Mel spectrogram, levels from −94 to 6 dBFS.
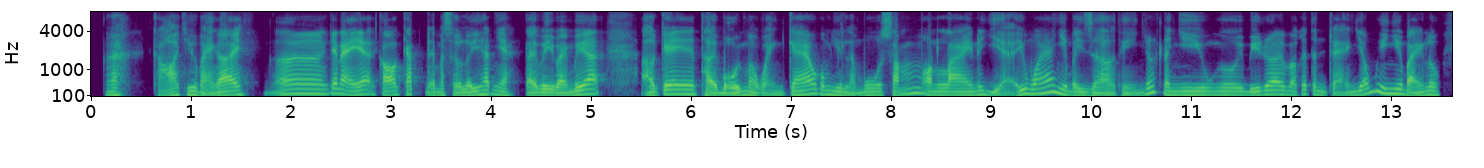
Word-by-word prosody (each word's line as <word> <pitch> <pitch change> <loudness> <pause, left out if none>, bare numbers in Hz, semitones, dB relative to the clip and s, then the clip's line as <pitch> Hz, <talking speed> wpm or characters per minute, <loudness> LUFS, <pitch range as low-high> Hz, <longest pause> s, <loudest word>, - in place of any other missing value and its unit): À, 120 -3 -1 0.3
có 105 +6 -1
chứ 130 +1 0
bạn 90 -2 0
ơi, 130 +5 +4 0.3
ơ, 170 -1 +1
cái 175 - +3
này 140 -5 +4
á 155 +1 +3
có 125 +2 +3
cách 150 +2 -4
để - - -1
mà 110 -1 -3
xử 100 0 -3
lý 110 +4 +2
hết 145 0 0
nha. 120 -6 -3
Tại 105 - +1
vì 110 0 +3
bạn 100 +1 +2
biết 135 +4 +4
á, 165 +1 +3 0.4
ở 110 - 0
cái 155 0 +3
thời 100 - +2
buổi 95 +2 +2
mà 125 -2 0
quảng 95 -10 -3
cáo 145 +5 +2
cũng 145 -2 -1
như 125 -3 0
là 100 -4 -2
mua 120 +5 -2
sắm 135 +10 -1
online 120 -4 +1
nó 135 +3 -2
dễ 125 +3 -2
quá 170 +6 +2
như 155 -6 +1
bây 115 -2 0
giờ, 95 -4 -1
thì 95 0 -5
rất 210 +5 -2
là 135 - +2
nhiều 125 0 -1
người 125 0 -2
bị 120 +1 0
rơi 145 +1 +1
vào 130 -3 -2
cái 155 - -3
tình 130 -6 -4
trạng 100 +1 -4
giống 165 - 0
y 215 -7 +2
như 170 -1 +1
bạn 105 -4 +1
luôn. 135 0 0
125 Hz, 250 wpm, -21 LUFS, 110-150 Hz, 0.4 s, ơi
